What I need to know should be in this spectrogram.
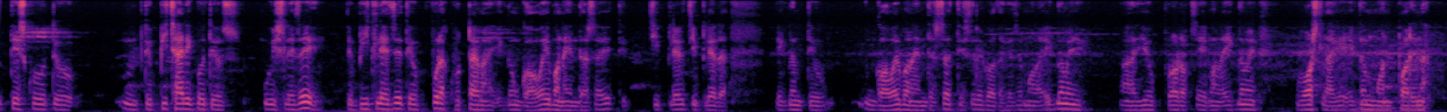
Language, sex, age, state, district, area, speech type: Nepali, male, 30-45, West Bengal, Kalimpong, rural, spontaneous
